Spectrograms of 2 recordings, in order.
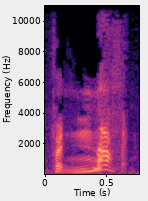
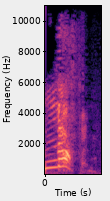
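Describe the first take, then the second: First: "nothing" said louder; firm, louder "nothing"; stress on nothing. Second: "nothing" shouted very high and loud; high, loud yelp on "nothing"; emphatic nothing. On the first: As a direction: lean on "nothing" with moderate force. First take before emphatic repeat. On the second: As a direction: explode on the first syllable of "nothing". Repeats after "I mean" for emphasis. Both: Real, not acted.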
